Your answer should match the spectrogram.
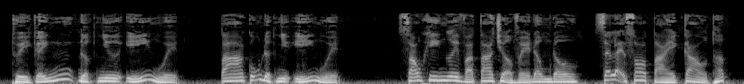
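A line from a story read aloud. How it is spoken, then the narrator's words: Smiling. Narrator (Vietnamese): Tiết Thanh Phủ mỉm cười nói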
